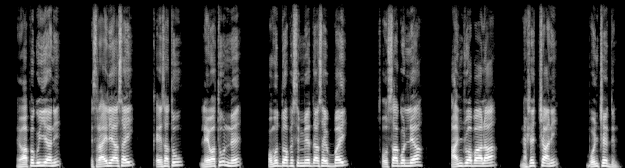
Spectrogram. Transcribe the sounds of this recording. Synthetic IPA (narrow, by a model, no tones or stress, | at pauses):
hɛwaːpːɛɡʊjːɪjaːn | ɪsɾaːʔɛlɪjaːsɐj | kʼe̞ːs̬ɐt̪uː | le̞ːwɐt̪uːnːɛ | ʔɔmɔd̪ːʊwaːp̬ːɛsɪmːe̞ːd̪ːɐːs̬ɐjʊbːɐj | t͡sʼo̞ːsːaːɡɔlːɪja | ʔɐnd͡ʒʊwaːbaːlaː | nɐʃ̬ɛt͡ʃːaːn | bɔnt͡ʃːe̞ːd̪ːɪnɔ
